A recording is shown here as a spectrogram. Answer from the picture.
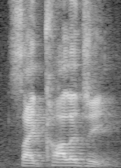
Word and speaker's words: psychology: the h is silent psychology the p is silent knife the k is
